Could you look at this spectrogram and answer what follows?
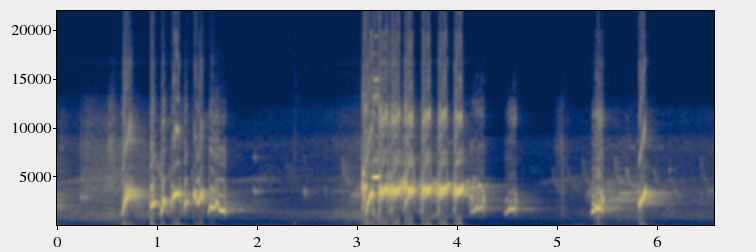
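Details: Red-whiskered bulbul singing to excite freshly caught wild birds: three loud bursts of rapid, clear warbled notes, the middle one longest and richest, separated by brief pauses.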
